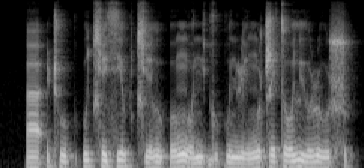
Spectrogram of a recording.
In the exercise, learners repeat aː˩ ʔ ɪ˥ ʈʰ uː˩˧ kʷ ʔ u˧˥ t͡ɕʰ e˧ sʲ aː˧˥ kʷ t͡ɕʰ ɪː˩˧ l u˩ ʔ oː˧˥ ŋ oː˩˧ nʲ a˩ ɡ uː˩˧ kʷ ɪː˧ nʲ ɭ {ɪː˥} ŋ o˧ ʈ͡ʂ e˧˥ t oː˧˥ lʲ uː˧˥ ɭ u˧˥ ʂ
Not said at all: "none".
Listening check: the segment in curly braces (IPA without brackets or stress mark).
ɪː˩˧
